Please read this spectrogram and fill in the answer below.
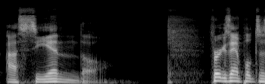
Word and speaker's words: haciendo: hacer instead of ser in both cases the stresses on end siendo and haciendo for example to say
